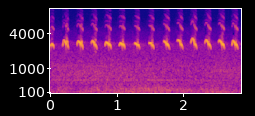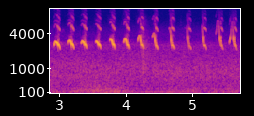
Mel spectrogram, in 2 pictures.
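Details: Osprey pair on a nest watched by camera at Hellgate, Montana, on 4 May 2013 around 8:30 pm, calling during mating: about two dozen short, sharp, whistled chirps in an even rapid series, fading slightly toward the end.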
